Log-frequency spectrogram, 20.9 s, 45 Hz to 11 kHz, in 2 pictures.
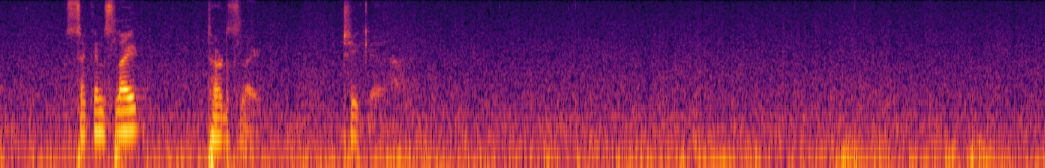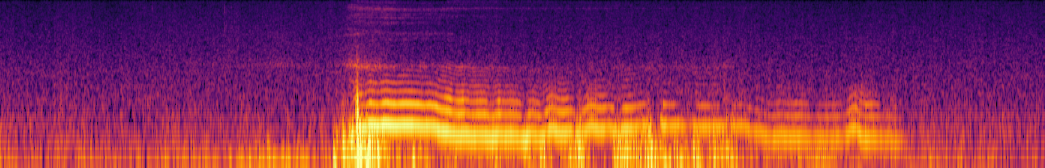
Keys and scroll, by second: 2.6 alt+Tab, 10.5 ctrl+c, 10.9 alt+Tab, 12.3 ctrl+v, 16.2 ctrl+a.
